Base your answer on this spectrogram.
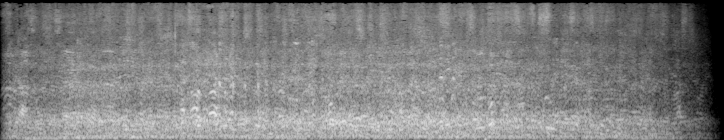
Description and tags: Crowd mumbling at Talk & Play event in Berlin.
Thank you and enjoy the sound!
